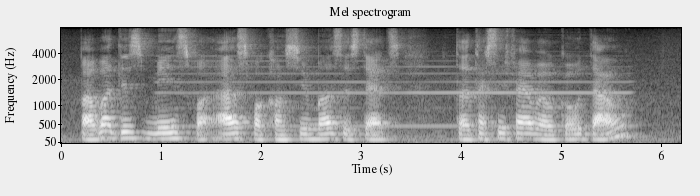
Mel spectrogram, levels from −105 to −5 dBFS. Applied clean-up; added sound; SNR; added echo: none; Wind instrument, woodwind instrument; 19 dB; none.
